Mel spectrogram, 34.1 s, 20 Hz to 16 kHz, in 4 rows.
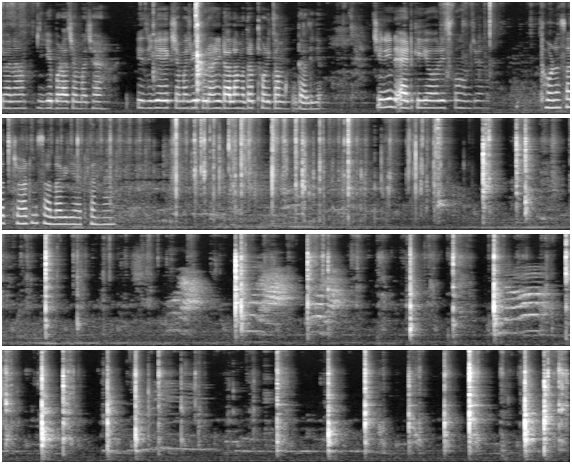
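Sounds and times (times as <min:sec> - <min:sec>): metal spoon clinking against bowl: 0:29.7 - 0:34.0.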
